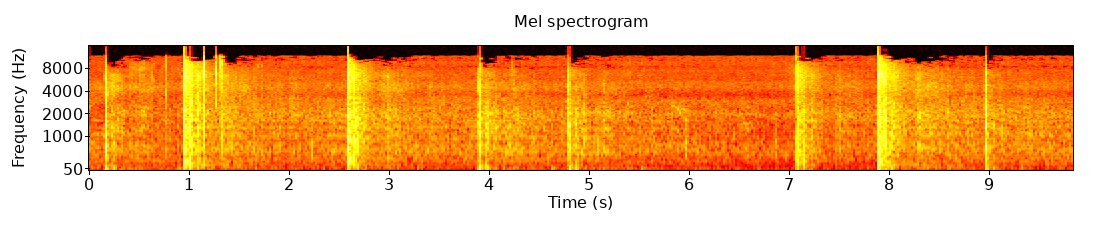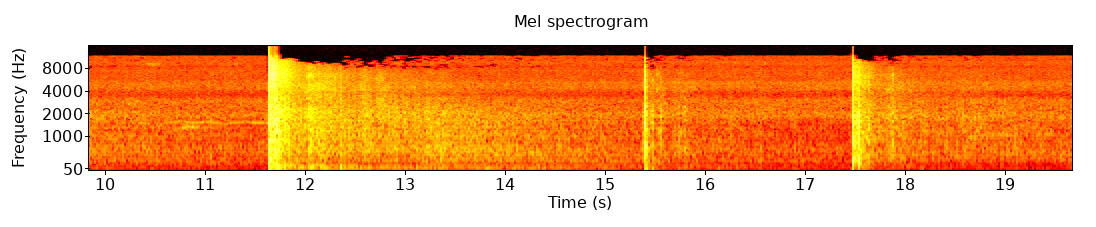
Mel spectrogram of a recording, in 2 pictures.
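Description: Aerial firework shells bursting overhead: about a dozen sharp bangs at uneven intervals. The loudest comes just past the middle and is followed by a long rolling echo.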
